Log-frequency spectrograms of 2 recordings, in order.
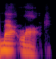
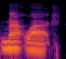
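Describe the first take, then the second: First: The second syllable sounds like 'lock'. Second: The second syllable sounds like 'lack'. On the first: The speaker calls it wrong. "a lot of people say my last name Matlock" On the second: The speaker calls it right. "with a last name like Matlack"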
